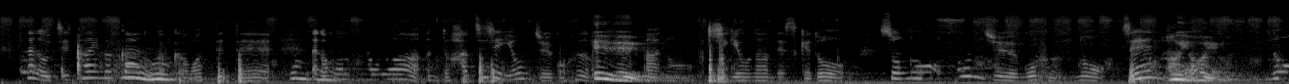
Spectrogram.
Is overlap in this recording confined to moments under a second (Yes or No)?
Yes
